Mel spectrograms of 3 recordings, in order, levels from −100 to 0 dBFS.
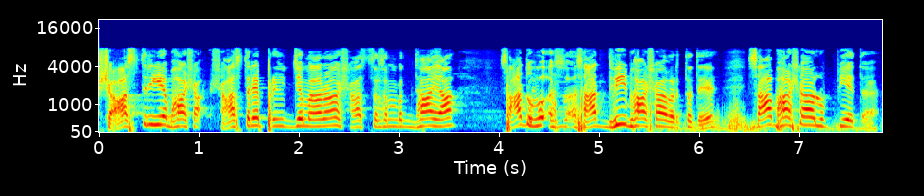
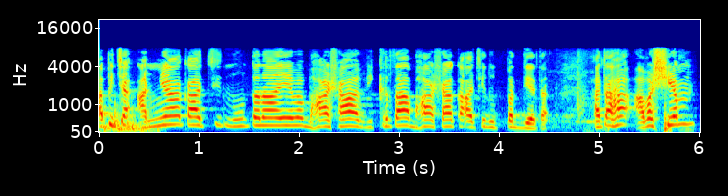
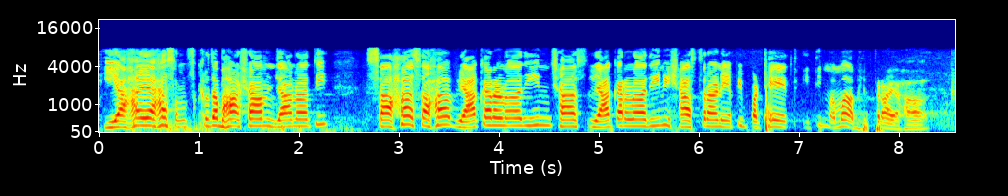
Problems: none marked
